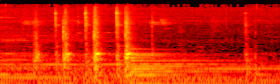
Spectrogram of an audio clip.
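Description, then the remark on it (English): A creaky door hinge groans and rattles through a handful of loud clicks and knocks, then trails off into a long, fading squeak with no voices. “I think we're still hearing the hinge.”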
